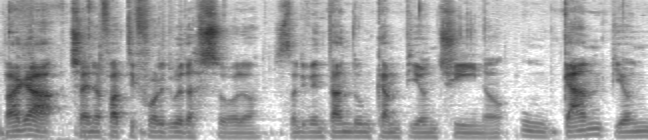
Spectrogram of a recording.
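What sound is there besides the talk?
None of the usual background noises is heard.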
